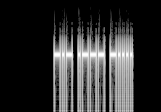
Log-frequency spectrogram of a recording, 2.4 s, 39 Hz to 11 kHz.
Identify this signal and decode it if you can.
Morse code, heard as a keyed tone, about 40 wpm, 700 Hz. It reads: KJ6
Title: Callsign Prefixes for Top 25 DXCC - 40wpm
